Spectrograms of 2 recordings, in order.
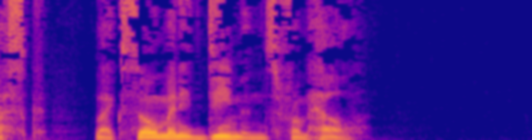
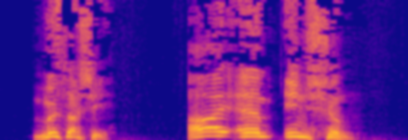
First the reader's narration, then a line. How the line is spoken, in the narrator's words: shouted the same priest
